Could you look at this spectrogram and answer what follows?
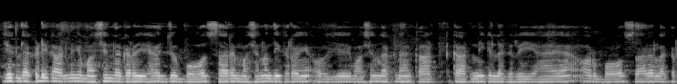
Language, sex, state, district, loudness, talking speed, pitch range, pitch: Hindi, male, Punjab, Fazilka, -19 LUFS, 240 wpm, 125-135 Hz, 130 Hz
